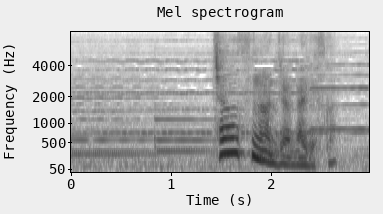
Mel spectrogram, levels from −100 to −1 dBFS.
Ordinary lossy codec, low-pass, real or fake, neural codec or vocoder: none; none; real; none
